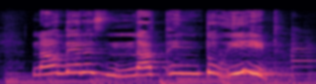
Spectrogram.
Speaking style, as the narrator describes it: they cried

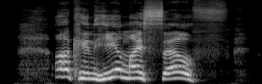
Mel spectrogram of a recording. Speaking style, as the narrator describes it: Crowley shouted, furious

